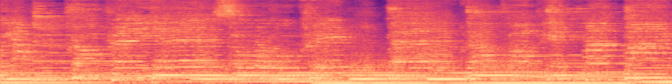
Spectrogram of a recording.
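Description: A children's worship action song: a woman's voice and children's voices singing over guitar and bass, with held bass notes changing every second or two.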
